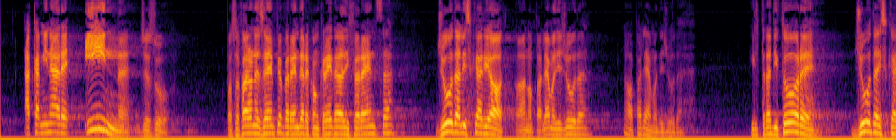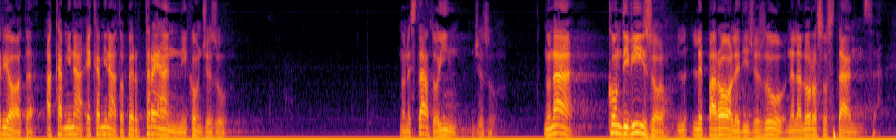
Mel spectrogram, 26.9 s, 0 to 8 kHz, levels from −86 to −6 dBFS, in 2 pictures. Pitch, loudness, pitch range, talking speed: 130 Hz, -21 LUFS, 105-150 Hz, 110 wpm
